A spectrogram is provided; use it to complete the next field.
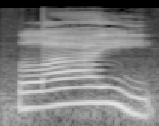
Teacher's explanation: Bunyi ini ya sukun menjadi i karena huruf sebelumnya memiliki fathah harakat.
